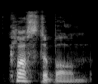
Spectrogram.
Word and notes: cluster bomb: British English

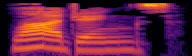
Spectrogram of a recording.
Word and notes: lodgings: British English

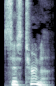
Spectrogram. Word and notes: cisterna: British English

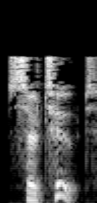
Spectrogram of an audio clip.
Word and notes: surtout: British English

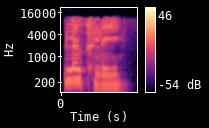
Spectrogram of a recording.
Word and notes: locally: British English

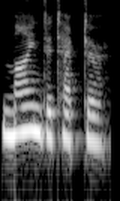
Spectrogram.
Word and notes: mine detector: American English

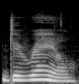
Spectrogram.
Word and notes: derail: American English

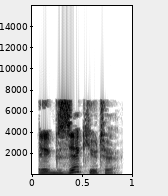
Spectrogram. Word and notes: executer: British English

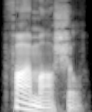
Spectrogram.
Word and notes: fire marshal: British English

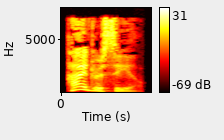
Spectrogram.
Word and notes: hydrocele: British English

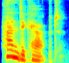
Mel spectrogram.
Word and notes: handicapped: British English

